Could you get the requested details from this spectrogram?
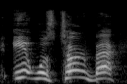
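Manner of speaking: usual speaking voice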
